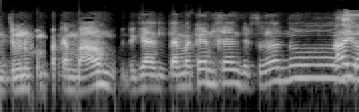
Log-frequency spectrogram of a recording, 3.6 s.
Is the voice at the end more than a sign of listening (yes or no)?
yes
